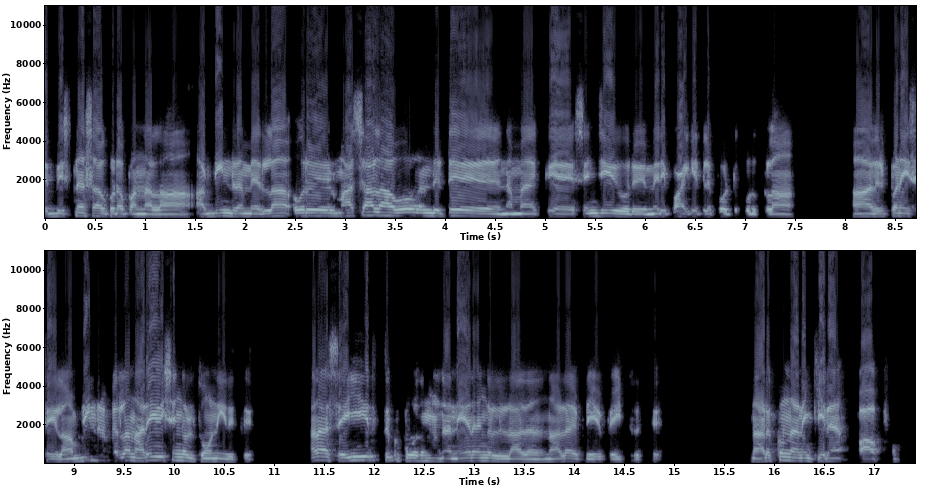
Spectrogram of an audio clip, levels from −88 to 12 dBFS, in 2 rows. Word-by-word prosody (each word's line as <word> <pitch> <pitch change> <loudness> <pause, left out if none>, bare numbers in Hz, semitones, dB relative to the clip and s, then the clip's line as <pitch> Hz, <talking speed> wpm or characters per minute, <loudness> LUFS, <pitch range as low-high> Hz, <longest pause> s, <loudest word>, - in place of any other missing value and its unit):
பிஸ்னஸ்ஸா 140 +1 0
கூடப் 125 -1 -1
பண்ணலாம். 115 -1 0 0.2
அப்டின்ற 135 +2 +1
மாரிலாம் 140 +3 +1
ஒரு 155 0 +1 0.3
மசாலாவோ 160 +2 +1
வந்துட்டு, 150 +1 0 0.5
நமக்கு 120 0 0 0.3
செஞ்சு 140 +1 +1 0.2
ஒரு 120 - +1
இது 115 - 0
மாரி 125 +2 +1
ஒரு - - -11
பாக்கெட்ல - - 0
போட்டு - - -3
குடுக்கலாம், 115 -1 -2 0.7
அ - - +1 0.2
விற்பனை 135 +1 +2
செய்யலாம். 120 +1 +2
அப்டின்ற 160 +5 +1
மாரிலாம் 165 +3 +1
நிறையா 170 +5 +4
விஷயங்கள் 160 -6 +1
தோணியிருக்கு. 130 -4 0 0.6
ஆனா 185 - +3 0.2
செய்யறதுக்கு 180 +4 +1
போதுமான 135 -2 0
நேரங்கள் 150 -2 0
இல்லாததுனால 120 0 -2
அப்டியே 115 0 +1
போயிட்டுருக்கு. 115 0 -3 1.0
நடக்கும் 175 -2 +1
நினைக்கிறேன். 140 -1 +2 0.2
பாப்போம். 120 0 -2
135 Hz, 120 wpm, -23 LUFS, 120-150 Hz, 1.0 s, நிறையா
